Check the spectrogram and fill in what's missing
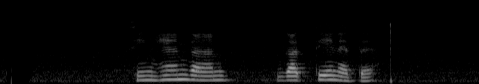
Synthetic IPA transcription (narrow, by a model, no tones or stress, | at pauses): siŋɦæːnɡanan | ɡat̪ːienæt̪ə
